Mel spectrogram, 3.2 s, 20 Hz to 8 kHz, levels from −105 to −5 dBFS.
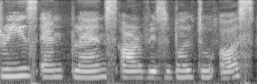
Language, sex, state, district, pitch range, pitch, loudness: English, male, Assam, Kamrup Metropolitan, 180-195 Hz, 190 Hz, -17 LUFS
